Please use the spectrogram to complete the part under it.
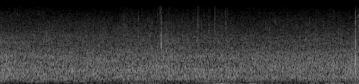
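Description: Fast-flowing stream water rushes in a steady, close, broadband hiss while someone wades across it on foot, with faint splashes rising briefly above the constant flow.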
